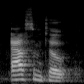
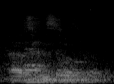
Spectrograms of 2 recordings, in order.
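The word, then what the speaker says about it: asymptote: school everybody ready uh repeat after me ass M tote tote like a tote you carry to an event ASM tote ASM tote okay all right everybody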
